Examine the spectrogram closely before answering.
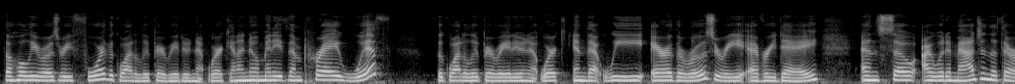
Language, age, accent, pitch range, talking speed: English, 40-59, American, 170-195 Hz, 205 wpm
